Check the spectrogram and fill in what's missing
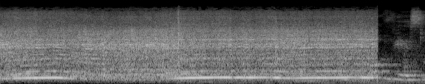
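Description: A countertop blender whirs loudly and steadily as it purées juice ingredients with water, the motor pitch holding almost constant before cutting off abruptly near the end.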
